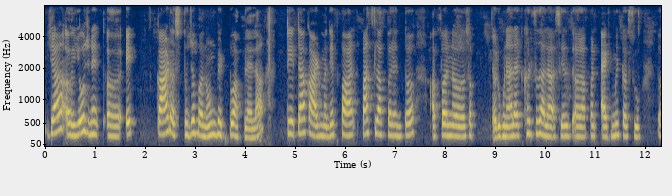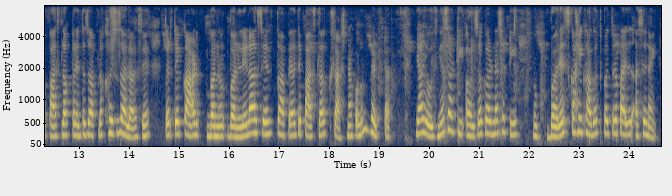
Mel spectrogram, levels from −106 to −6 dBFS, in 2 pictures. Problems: none marked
